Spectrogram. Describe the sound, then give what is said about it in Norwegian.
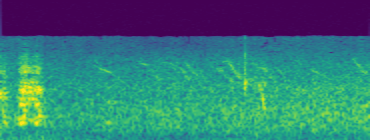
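A chicken gives a short cluck at the start, followed by a fainter cluck a moment later, both set against a steady background hiss with no one talking, as the birds are about to be moved. “Nå skal vi flytte noen fugler.”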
